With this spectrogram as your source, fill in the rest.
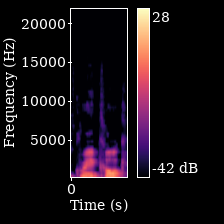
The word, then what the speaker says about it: Greg Koch: For the two people watching this that don't know who that is, the guy's name is Greg Koch, rhymes with chalk.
